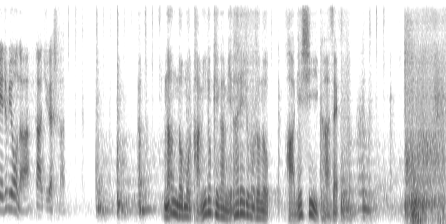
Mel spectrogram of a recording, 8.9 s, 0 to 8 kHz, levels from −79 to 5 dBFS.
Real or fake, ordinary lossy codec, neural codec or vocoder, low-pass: fake; none; codec, 24 kHz, 0.5 kbps, DualCodec; 7.2 kHz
